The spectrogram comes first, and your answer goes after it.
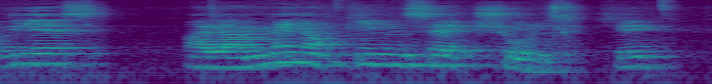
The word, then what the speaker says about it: joule: a la menos 15 Jules sí la unidad se dice Jules se escribe joule sí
